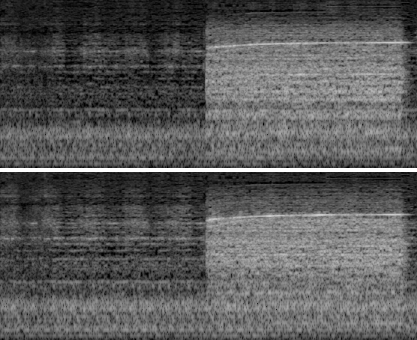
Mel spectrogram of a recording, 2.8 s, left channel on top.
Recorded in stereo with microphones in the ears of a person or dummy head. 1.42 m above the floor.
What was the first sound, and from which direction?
Sawing, 45° left (ahead or behind).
